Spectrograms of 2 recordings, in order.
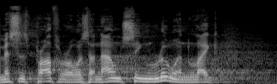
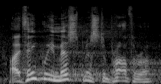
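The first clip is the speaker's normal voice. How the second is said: ordinary delivery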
